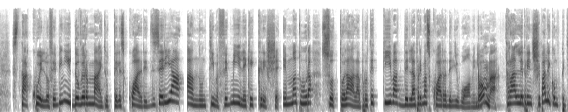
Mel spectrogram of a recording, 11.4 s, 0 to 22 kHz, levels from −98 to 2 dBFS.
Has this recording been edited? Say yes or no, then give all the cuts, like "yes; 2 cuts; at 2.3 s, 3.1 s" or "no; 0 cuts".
yes; 1 cut; at 1.4 s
